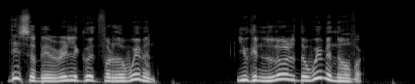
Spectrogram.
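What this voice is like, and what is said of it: Poor impression of another man. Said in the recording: “that's a bad Hisham... more of an impression of like Sarah's dad”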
